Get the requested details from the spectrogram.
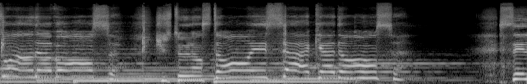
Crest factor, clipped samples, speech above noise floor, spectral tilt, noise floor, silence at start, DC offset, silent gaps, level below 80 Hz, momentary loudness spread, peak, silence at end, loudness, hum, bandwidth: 16 dB; under 0.1%; 22 dB; -4.5 dB/octave; -40 dBFS; 0 s; under 0.1%; none; -52 dBFS; 13 LU; -2 dBFS; 0 s; -18 LUFS; none; 19.5 kHz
